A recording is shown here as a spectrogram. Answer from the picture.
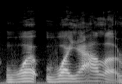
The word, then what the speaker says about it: Whyalla: I'm in Vilnius, Lithuania, and you in Whyalla, right? Am I pronouncing the name of your town correctly? – Very good. Well done.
